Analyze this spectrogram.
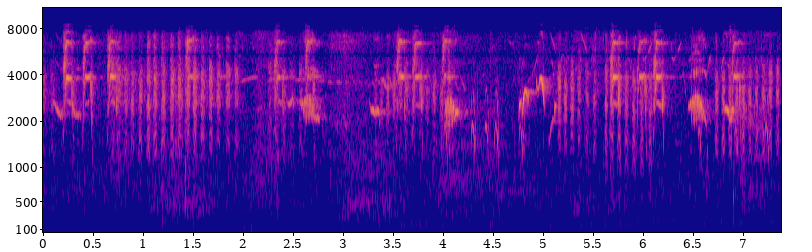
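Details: Parent birds, thought to be Baltimore Orioles, scold a person standing near their fallen baby on the ground with harsh, dry rattling chatters in quick bursts, mixed with short high whistled notes.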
